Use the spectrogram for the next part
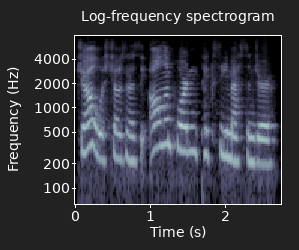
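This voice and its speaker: A woman reading a children's storybook aloud in an expressive storytelling style, recorded from a livestream. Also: high voice, a little fast. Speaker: children's story time reader. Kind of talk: animated storybook narration for children. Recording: dull lo-fi livestream audio.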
